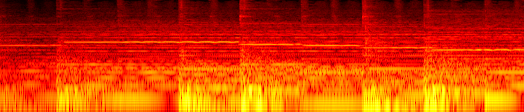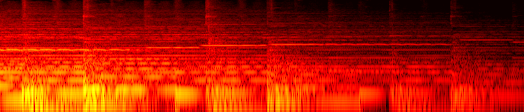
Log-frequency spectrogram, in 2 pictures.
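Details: Soft, slow instrumental music with sustained low notes plays throughout, and no animal sound is heard.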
